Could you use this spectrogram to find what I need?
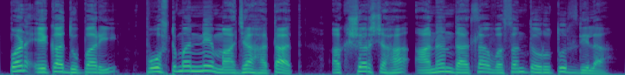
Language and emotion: Marathi, neutral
